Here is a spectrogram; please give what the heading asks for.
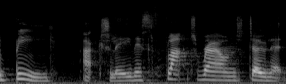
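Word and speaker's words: bi: Um, but it's pronounced as B.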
